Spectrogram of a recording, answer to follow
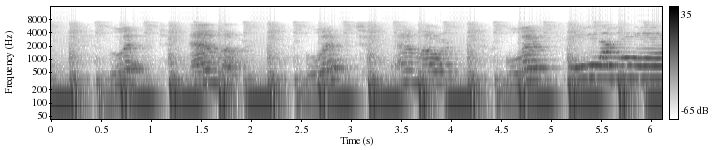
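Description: Background music with a steady bass beat, about two beats a second, under a singing voice.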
